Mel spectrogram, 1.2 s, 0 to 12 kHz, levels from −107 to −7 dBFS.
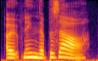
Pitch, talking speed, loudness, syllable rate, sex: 210 Hz, 145 wpm, -14 LUFS, 5.9 syllables/s, female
